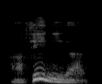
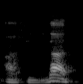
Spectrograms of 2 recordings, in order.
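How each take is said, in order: First: Afinidad wrongly stressed on the second syllable, a-FI-nidad; misplaced stress. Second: Afinidad stressed on its last syllable, afini-DAD; stress on final syllable. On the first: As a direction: punch FI in afinidad, let -nidad drop. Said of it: "Nosotros no leemos afinidad". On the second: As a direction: hit DAD at the end of afinidad. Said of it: "sino afinidad". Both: Shown as a demonstration.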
